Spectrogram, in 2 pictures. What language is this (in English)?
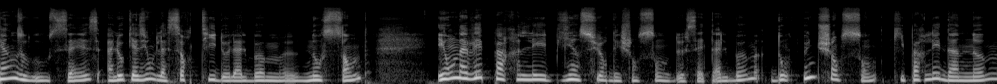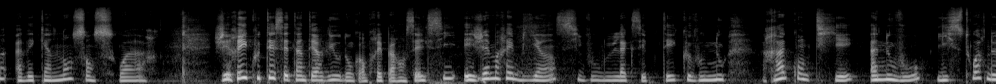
French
